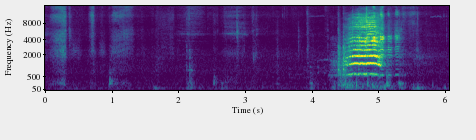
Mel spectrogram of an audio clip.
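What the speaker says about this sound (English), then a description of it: "Got a couple goats." A goat bleats loudly and close by for about a second, a wavering nasal cry, after quieter rustling and scattered farmyard noises.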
